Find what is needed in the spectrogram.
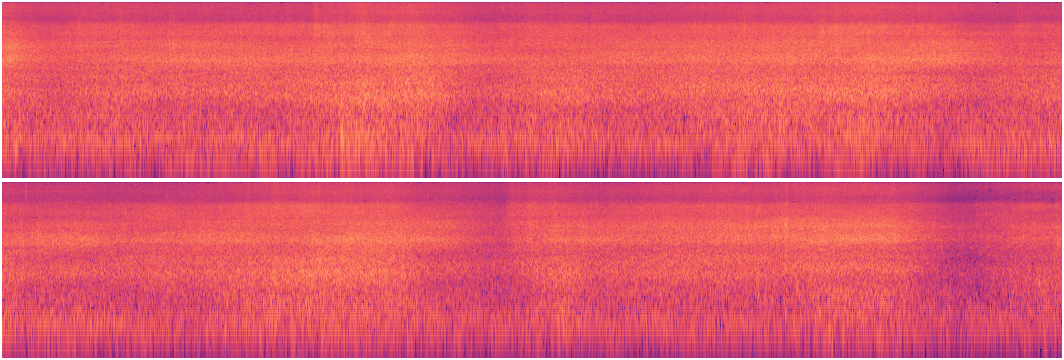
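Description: Sea waves and wind on the microphone: a steady rush that swells and eases every seven or eight seconds.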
